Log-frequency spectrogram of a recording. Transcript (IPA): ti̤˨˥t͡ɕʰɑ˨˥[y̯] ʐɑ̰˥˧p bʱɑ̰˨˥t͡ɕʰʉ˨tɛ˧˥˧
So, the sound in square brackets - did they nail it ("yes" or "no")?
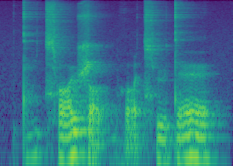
yes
